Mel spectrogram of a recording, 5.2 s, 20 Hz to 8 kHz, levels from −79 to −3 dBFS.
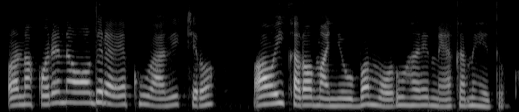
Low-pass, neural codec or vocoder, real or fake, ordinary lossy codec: none; codec, 16 kHz, 1 kbps, X-Codec, HuBERT features, trained on balanced general audio; fake; none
